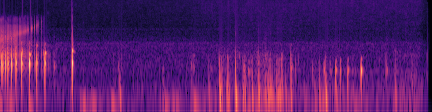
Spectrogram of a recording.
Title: stomach growling super loud and crazily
